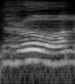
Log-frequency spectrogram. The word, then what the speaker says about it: Dråm: And you have to say it like that, Dråm, like you're vomiting like Swedish aquavit.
